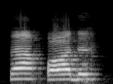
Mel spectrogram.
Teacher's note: दाल हरूफ क़लक़ला में से है, इसको हिलाते हुए पढ़ेंगे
